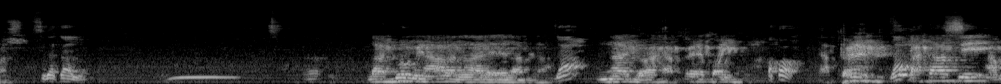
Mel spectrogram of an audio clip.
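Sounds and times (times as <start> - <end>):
person humming low note: 1.6 - 2.5.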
